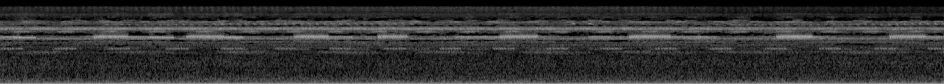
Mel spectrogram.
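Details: Evening cricket chorus in a serene park, a continuous bright high-pitched ringing with soft pulsed chirps beneath it at a steady, unhurried pace over a quiet low hum.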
